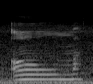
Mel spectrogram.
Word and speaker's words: Om: with the sound of Om. Om is actually 4 sounds. It's Ah, O, and then this last sound is silent. Ah, O, and silent.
